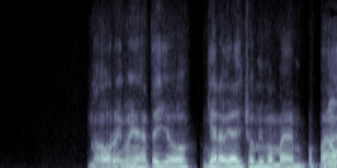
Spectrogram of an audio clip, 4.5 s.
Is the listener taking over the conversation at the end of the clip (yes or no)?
yes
